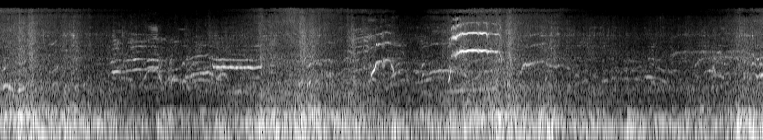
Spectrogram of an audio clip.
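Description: Riders shrieking and calling out on a spinning disc ride as it swings along its curved track, with one loud high scream about nine seconds in. A heavy, steady low rumble runs underneath.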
